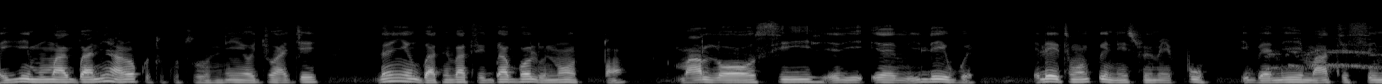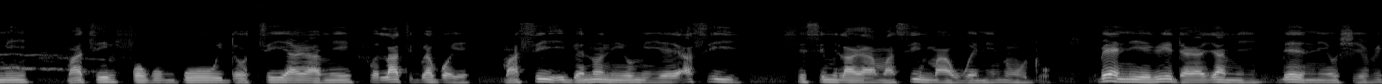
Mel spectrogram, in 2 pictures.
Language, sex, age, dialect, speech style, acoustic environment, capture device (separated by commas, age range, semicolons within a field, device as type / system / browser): Yoruba, male, 18-24, Nigeria - Lagos Yoruba, relaxed, silence, mobile / Linux / Chrome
